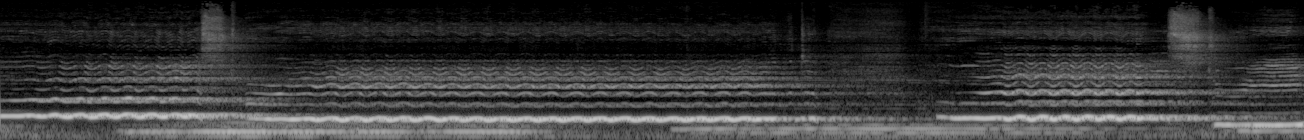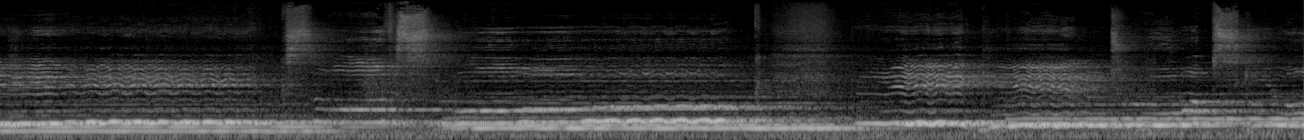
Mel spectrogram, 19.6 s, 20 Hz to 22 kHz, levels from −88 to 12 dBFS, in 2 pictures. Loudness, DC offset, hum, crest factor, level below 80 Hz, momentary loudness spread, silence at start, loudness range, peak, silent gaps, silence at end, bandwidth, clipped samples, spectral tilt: -21 LUFS; under 0.1%; none; 12 dB; -58 dBFS; 12 LU; 0 s; 7 LU; -8 dBFS; none; 0 s; 16.5 kHz; under 0.1%; -5.5 dB/octave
